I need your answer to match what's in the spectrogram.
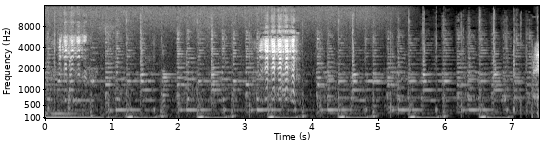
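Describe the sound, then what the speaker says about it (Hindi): Goats bleat over and over outdoors in a rural village yard, a steady run of nasal calls from several animals at moderate distance, with no talk over them. "बकरियों की आवाज़ें बहुत ही ज़्यादा मीठी लगती हैं"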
